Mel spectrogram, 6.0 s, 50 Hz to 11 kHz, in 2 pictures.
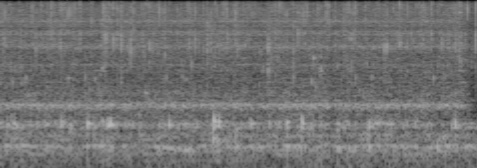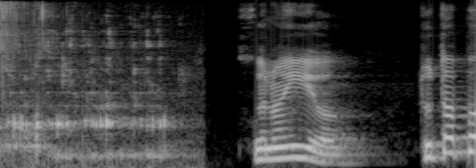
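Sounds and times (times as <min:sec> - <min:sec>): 
cold tap water running into a sink: 0:00.0 - 0:04.3
speech: 0:04.6 - 0:05.9.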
